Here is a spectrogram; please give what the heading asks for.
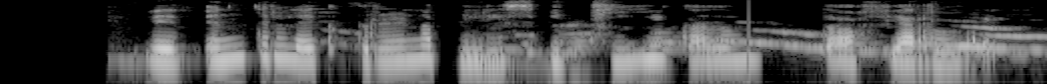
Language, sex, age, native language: Icelandic, female, 13, Icelandic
